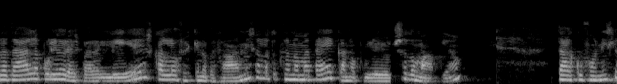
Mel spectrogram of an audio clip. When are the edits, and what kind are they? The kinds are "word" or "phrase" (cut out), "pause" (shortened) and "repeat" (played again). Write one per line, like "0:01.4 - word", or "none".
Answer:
0:01.8 - phrase
0:03.9 - word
